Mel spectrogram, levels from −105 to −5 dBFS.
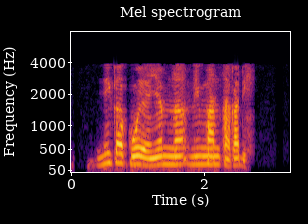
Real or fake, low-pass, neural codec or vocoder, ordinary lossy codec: real; 7.2 kHz; none; AAC, 16 kbps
